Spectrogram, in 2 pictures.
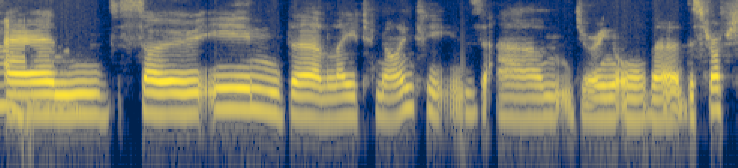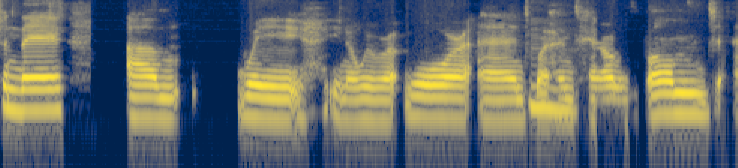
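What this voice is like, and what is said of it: Australian-sounding accent. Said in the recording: “my Aussie-sounding accent”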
